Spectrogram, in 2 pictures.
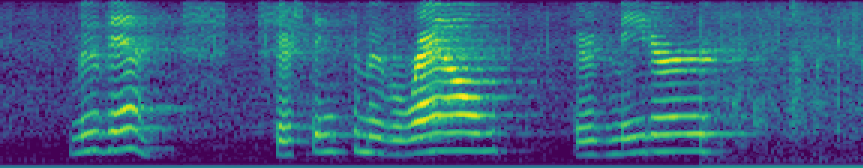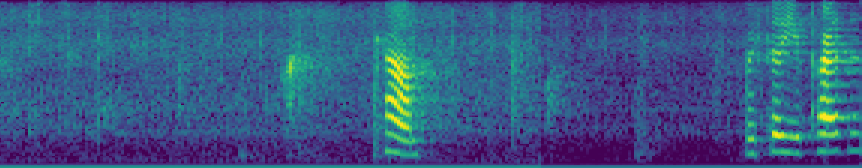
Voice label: whisper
